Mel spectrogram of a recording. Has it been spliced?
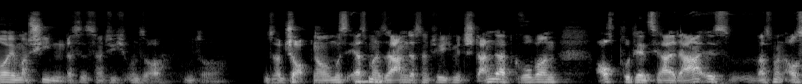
yes; 1 cut; at 3.1 s

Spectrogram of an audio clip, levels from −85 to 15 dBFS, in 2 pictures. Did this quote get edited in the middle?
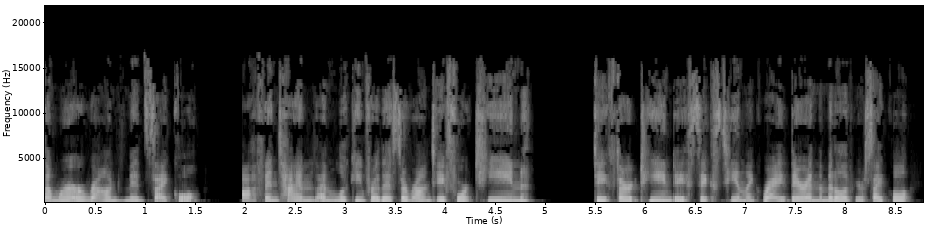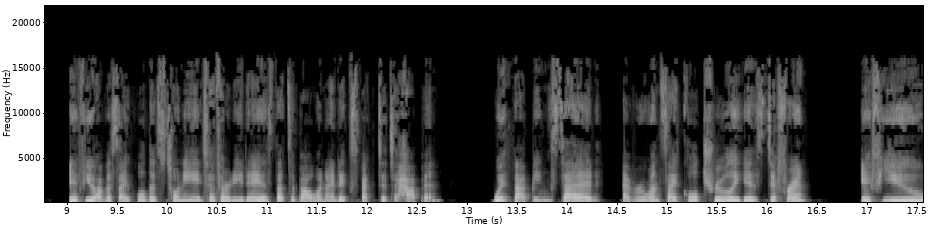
no; 0 cuts

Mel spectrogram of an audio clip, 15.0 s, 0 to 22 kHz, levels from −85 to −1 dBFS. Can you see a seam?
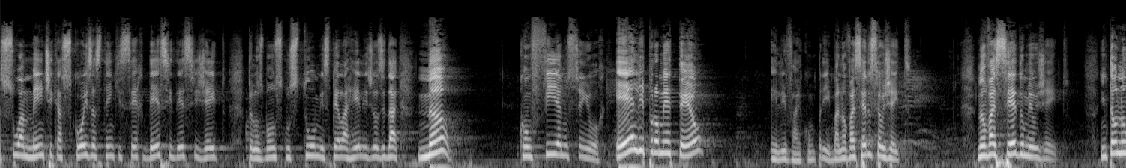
yes; 2 cuts; at 3.3 s, 8.1 s

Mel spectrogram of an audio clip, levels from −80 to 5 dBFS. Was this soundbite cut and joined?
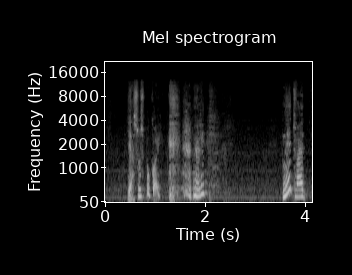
no; 0 cuts

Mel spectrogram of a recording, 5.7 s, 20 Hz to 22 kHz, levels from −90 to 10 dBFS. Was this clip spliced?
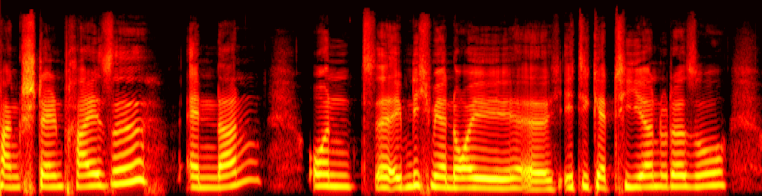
no; 0 cuts

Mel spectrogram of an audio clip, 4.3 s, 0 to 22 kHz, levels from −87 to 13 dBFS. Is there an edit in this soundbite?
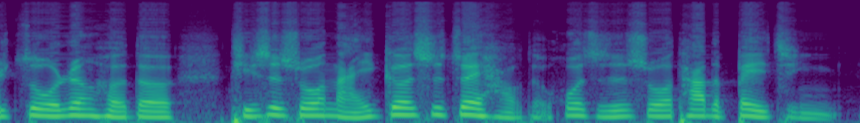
no; 0 cuts

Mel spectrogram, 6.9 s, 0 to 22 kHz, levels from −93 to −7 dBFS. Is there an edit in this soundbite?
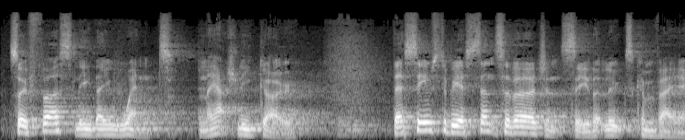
yes; 1 cut; at 2.0 s

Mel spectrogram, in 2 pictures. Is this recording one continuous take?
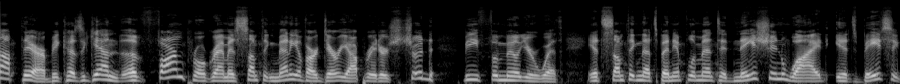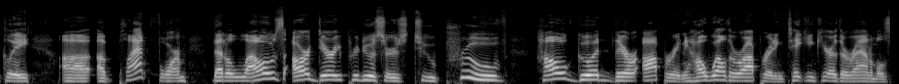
yes; 0 cuts

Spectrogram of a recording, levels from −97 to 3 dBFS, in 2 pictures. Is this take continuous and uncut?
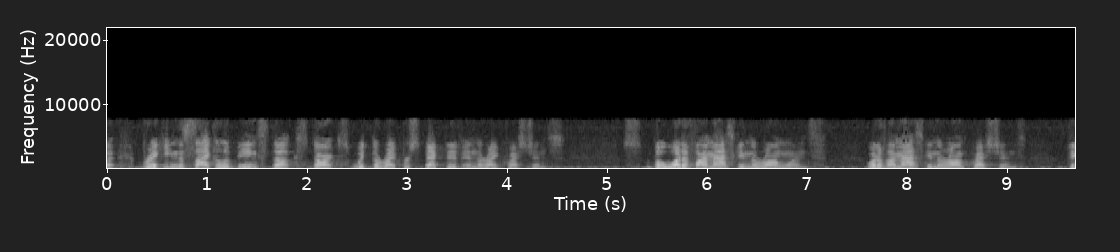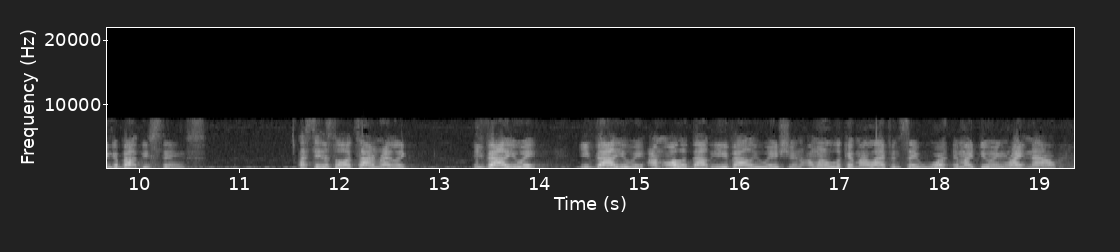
yes; 0 cuts

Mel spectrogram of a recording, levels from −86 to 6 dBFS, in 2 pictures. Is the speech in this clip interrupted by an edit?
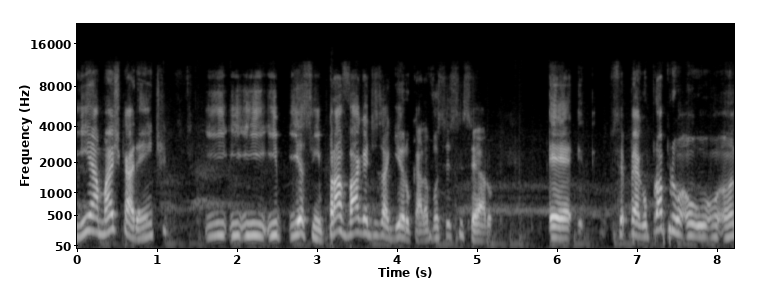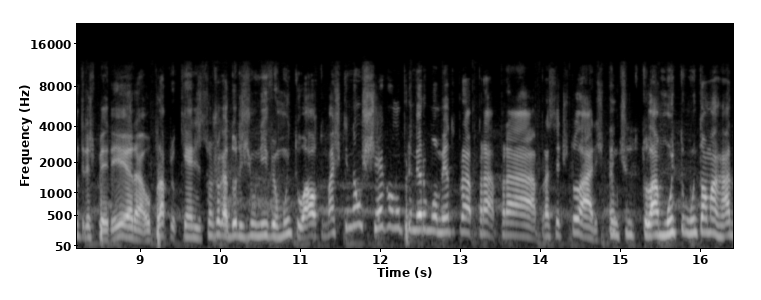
yes; 1 cut; at 14.9 s

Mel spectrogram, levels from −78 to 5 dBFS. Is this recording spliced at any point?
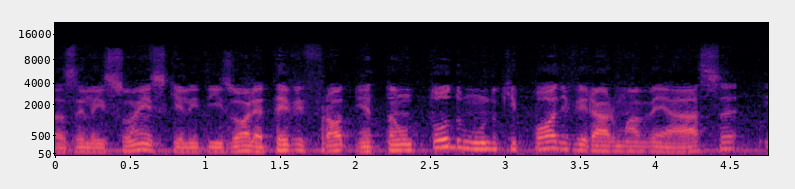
yes; 1 cut; at 2.0 s

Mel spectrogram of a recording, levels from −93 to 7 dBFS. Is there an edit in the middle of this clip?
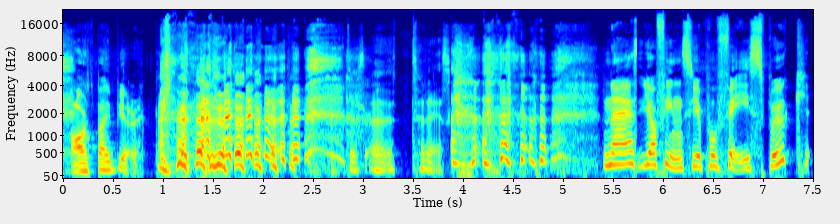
yes; 2 cuts; at 2.8 s, 5.7 s

